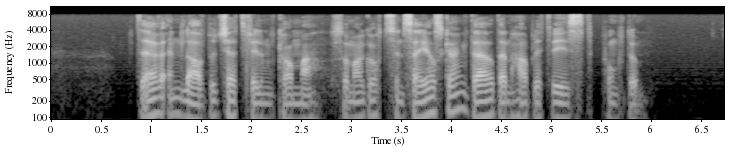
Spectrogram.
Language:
Norwegian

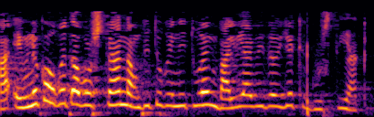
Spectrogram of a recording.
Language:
Basque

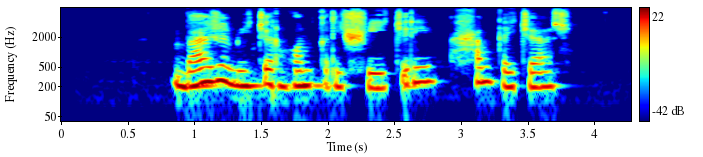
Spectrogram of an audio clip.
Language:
Kabardian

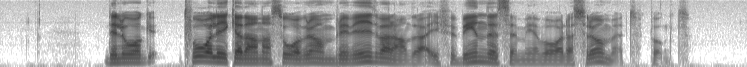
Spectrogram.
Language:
Swedish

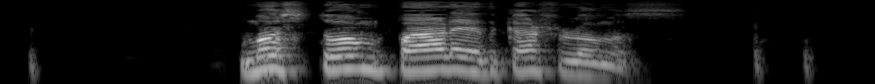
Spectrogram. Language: Kohistani Shina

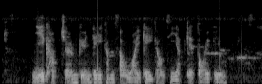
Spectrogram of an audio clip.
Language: Cantonese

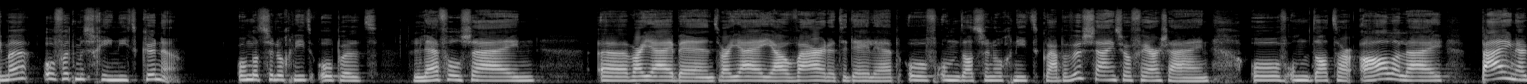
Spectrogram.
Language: Dutch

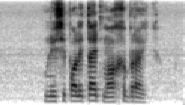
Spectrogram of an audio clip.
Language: Afrikaans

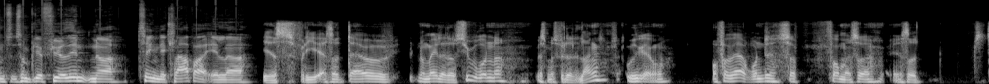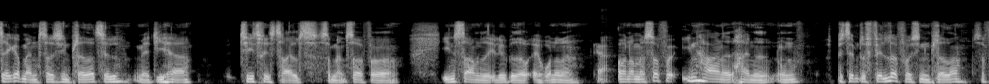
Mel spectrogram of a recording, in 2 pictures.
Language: Danish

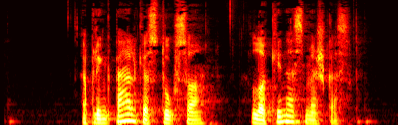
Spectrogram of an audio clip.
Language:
Lithuanian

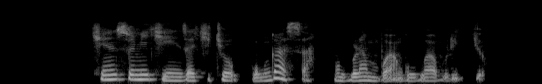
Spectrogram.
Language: Ganda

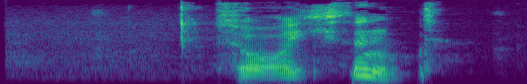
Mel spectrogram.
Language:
Kabyle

